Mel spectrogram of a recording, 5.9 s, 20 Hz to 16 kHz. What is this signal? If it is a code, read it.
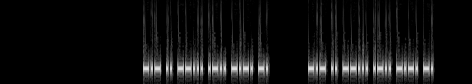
Morse code, heard as a keyed tone, about 50 wpm, 700 Hz. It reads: KI7LCN KI7LCN
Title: USA Call Signs - 6 Characters - Repeated 2x - 50wpm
